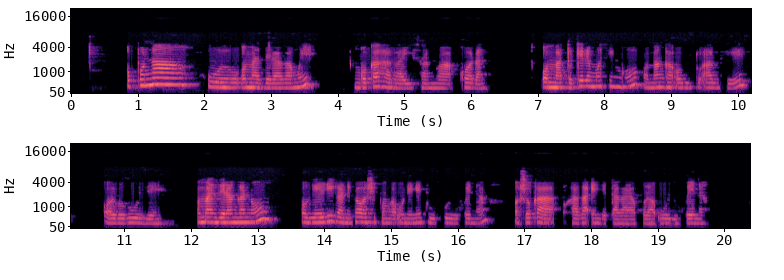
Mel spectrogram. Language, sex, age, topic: Oshiwambo, male, 18-24, agriculture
